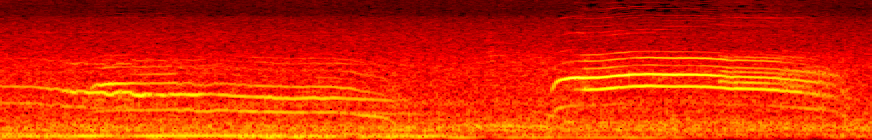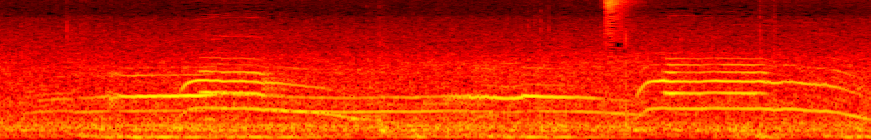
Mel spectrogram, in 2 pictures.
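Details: Cats in a fight, several long quavering yowls with bright harmonics, each swelling then falling in pitch, overlapping caterwauls a second or two apart, plus a short sharp click near the end over low rumble.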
